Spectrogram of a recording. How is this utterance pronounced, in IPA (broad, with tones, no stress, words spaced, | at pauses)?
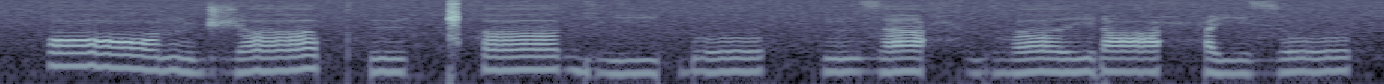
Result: ɔː˦˨nd͡ʒʌː˨˦pʰɨ˨ ǁʰʌː˧ɡʱi˨ɓʊ˧ | nza˧ħɡʱʌː˧i̯ɾɑ˧ ħi˨zʊ˧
